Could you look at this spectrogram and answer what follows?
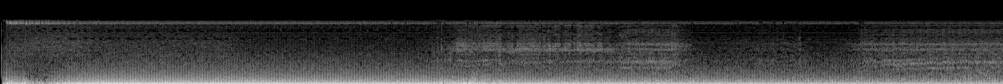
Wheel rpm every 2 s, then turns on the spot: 0, 0, 40, 40, 40.
none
